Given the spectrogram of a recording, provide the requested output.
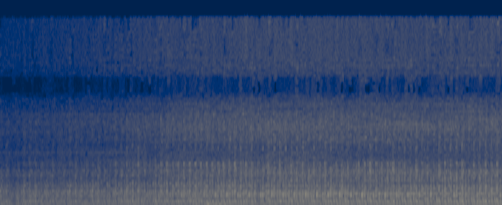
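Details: New long-block engine idling: a steady, fairly regular light knock about four a second rides over the idle; cause not pinned down.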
